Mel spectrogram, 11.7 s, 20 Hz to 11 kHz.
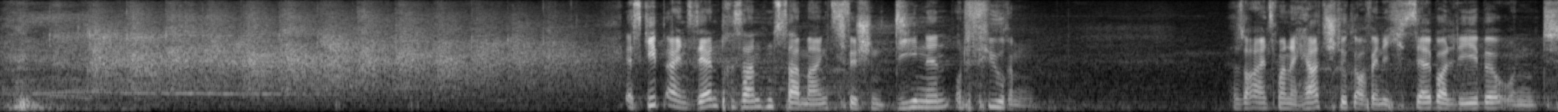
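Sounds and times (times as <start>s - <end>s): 
audience clapping: 0.0s - 4.7s
speech: 4.7s - 7.9s, 9.2s - 11.6s.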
